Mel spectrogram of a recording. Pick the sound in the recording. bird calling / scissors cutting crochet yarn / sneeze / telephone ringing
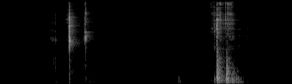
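scissors cutting crochet yarn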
